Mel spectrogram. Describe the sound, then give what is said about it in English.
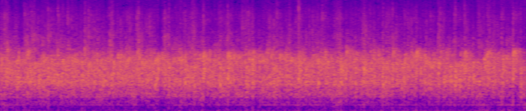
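An audience applauds after a university address announces record student enrollment, a steady, dense wash of clapping that holds at an even level for about seven seconds. “I think you ought to clap for that.”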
